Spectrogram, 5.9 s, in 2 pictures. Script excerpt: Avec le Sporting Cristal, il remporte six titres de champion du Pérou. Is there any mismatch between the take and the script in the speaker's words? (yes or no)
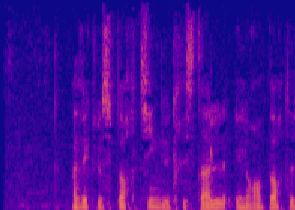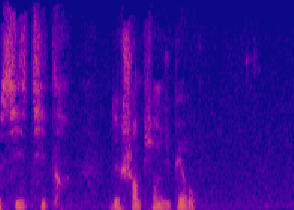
no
